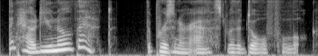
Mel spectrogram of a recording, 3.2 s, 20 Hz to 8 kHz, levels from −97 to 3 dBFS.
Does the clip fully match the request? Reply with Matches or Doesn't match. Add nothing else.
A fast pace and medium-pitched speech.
Doesn't match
